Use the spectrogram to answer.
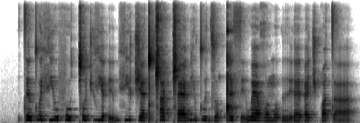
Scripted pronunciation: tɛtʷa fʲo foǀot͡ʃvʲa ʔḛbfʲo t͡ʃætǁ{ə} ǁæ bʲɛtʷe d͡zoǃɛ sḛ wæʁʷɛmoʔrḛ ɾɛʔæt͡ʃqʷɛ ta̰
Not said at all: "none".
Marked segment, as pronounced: a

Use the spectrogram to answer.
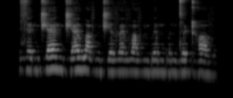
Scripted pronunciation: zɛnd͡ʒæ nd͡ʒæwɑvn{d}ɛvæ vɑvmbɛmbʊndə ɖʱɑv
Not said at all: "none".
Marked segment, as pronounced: d͡ʒ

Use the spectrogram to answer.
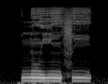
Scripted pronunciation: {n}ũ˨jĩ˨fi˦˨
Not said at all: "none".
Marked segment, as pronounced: n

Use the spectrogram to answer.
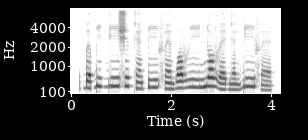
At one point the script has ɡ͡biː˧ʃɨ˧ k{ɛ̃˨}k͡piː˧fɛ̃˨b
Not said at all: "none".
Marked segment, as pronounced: ɛ̃˨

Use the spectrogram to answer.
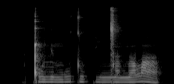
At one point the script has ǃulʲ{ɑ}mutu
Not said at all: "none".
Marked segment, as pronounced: ə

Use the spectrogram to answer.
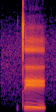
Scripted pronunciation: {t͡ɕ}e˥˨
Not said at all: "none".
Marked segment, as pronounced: t̪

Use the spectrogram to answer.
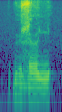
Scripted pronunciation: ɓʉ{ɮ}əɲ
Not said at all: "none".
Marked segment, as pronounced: ɮ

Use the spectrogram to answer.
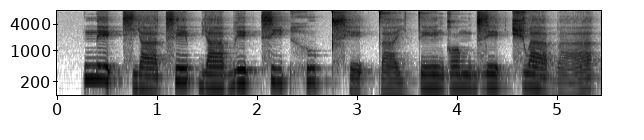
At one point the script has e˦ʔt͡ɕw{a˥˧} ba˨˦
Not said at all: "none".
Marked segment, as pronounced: a˥˧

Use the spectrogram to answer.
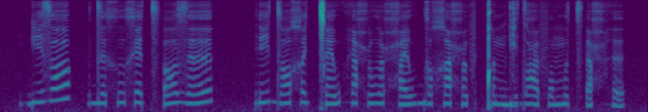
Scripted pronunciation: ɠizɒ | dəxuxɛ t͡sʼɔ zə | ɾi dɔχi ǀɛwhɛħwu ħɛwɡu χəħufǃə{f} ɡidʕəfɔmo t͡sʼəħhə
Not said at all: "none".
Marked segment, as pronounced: m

